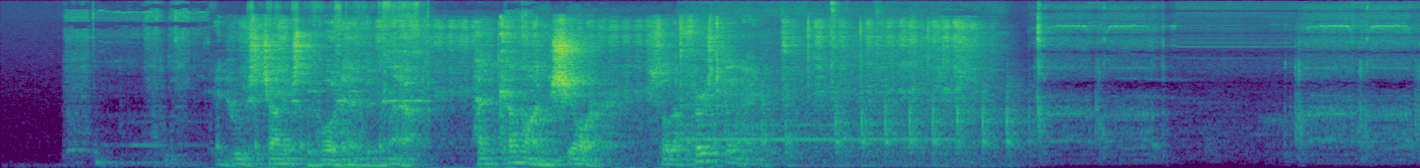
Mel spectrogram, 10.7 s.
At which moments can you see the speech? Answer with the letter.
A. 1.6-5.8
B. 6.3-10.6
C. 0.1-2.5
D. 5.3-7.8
A.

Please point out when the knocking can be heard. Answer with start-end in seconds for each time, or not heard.
5.3-7.8.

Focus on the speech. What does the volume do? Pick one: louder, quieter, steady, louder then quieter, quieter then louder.
quieter then louder.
